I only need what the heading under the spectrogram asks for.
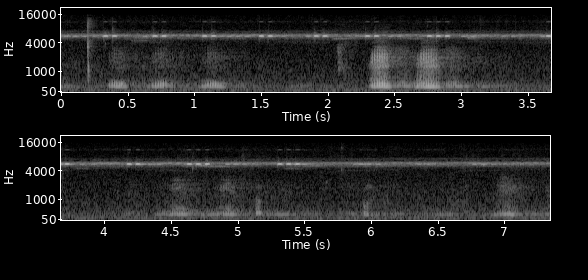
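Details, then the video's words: Pig frogs calling with deep, piglike grunts in spaced groups, two louder rasping grunts standing out midway, all under a steady high insect hum. "pig frogs - sound effect"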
